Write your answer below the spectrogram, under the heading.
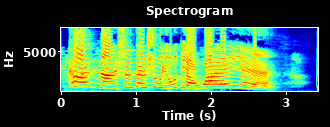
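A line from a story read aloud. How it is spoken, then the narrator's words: Children exclaiming. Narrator (Chinese): 孩子们立刻叫了起来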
